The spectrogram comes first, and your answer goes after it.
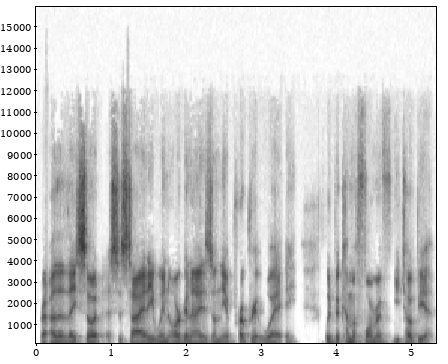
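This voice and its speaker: A man in his forties with a New Zealand accent softened toward transatlantic, reading a prepared talk over a home video call in a measured way. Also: lowish voice, little pitch movement. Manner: hesitant and chatty at the start, then reads measured prepared text. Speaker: webinar speaker. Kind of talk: reflective prepared talk on a webinar. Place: room in his house overlooking a lough.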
